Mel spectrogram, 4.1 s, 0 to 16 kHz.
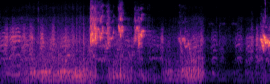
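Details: Budgerigars eating seeds on 30 October 2023 give busy, scratchy chirps and warbles in high bursts, with rustling and fluttering around them.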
